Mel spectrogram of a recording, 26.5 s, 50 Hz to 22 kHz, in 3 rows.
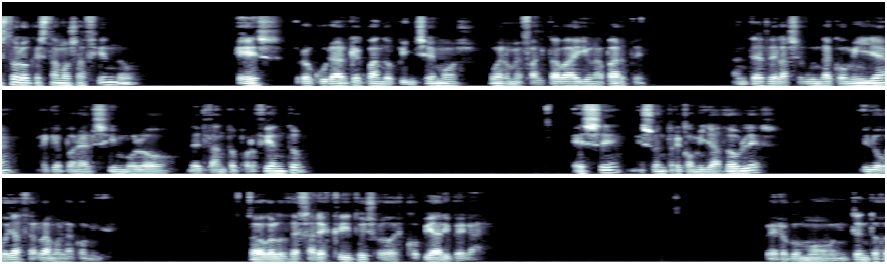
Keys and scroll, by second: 2.4 shift+', 7.4 ½, 10.5 shift+5, 13.2 typing, 14.7 typing, 17.7 ', 20.5 Return, 23.2-25.2 typing, 26.2-26.4 typing.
